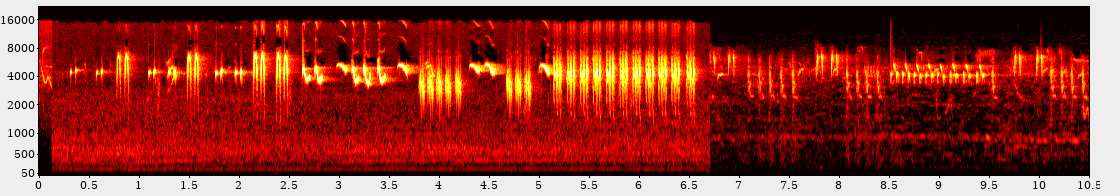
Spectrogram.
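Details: Black-browed reed warbler song, from a compiled training track for cage birds: loud, fast, scratchy chattering with sharp high chips and buzzy bursts. An abrupt cut midway leads into a quieter, thinner stretch of similar twittering.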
